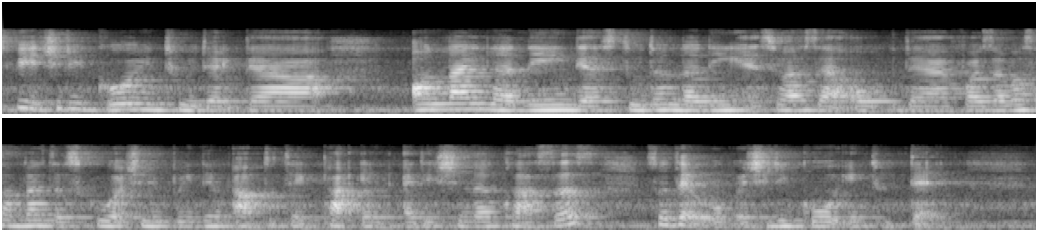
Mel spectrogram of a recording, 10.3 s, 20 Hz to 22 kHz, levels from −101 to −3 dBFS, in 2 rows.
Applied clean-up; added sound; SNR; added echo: none; none; none; reverberation time 0.5 s.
